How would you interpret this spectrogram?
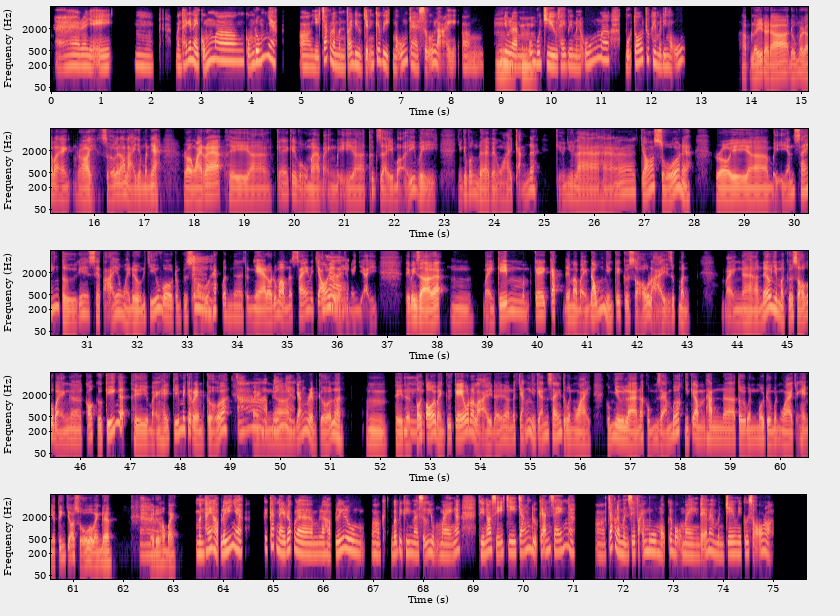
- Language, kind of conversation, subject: Vietnamese, advice, Tôi thường thức dậy nhiều lần giữa đêm và cảm thấy không ngủ đủ, tôi nên làm gì?
- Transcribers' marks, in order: tapping; other background noise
